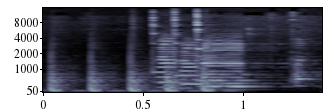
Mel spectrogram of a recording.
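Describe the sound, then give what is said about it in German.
Five quick, evenly spaced knocks on a door, each a firm, low thud, followed by a brief lingering tonal ring as the knocking stops. “Nanu, noch mal Besuch?”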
